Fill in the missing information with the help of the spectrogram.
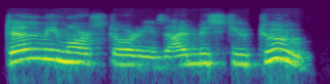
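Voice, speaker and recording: A woman voicing a huge old mountain that talks in a flat, blunt, curt way. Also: fairly high pitch, a little slow. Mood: curious. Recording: dull lo-fi recording.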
